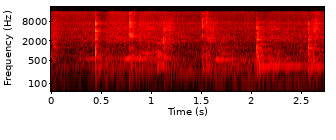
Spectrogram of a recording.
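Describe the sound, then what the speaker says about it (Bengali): Food frying in a spiced fish dish, cooked in a pan, with steady sizzling crackle broken by about six sharp spatula scrapes and knocks at a loose rhythm, heard close up with no talking. "এবার এটা আমার হয়ে যাচ্ছে ভাজা,"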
